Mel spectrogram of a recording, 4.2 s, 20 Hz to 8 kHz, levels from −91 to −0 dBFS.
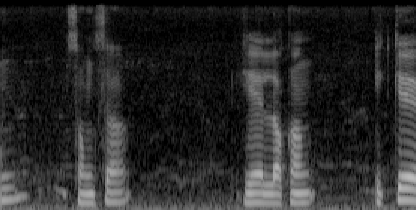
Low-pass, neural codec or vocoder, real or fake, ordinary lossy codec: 7.2 kHz; none; real; none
